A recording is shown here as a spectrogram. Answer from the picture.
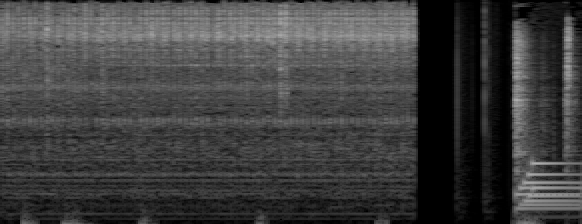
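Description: Old-film countdown intro sound effect: a steady, whirring film-projector hiss with soft low thumps about every half second, cutting off suddenly about three seconds in.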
